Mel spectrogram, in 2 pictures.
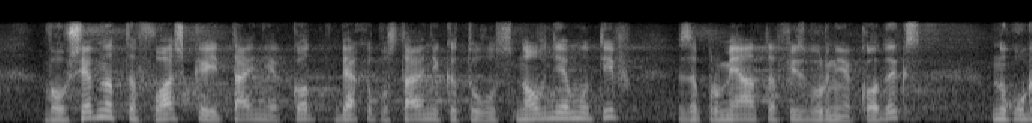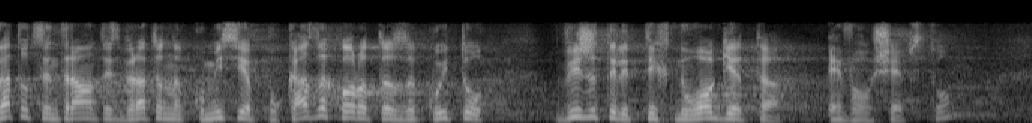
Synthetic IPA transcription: vɐlˠʃɛbnət̪əflˠaʃkəit̪ajnijəkɔt̪̚bjaxəpost̪avɛnikɐt̪ɔːsnɔvnijəmot̪if | zɐpɾomʲjanət̪əfizboɾnijəkɔd̪ɛks | nokoɡat̪ot̪sɛnt̪ɾalˠnət̪əizbiɾat̪ɛlˠnəkomisijəpokazəxɔɾət̪əzɐkoit̪o | viʒd̪ət̪ɛlit̪ɛxnolˠɔɡ̟ʲiət̪ə | ɛvɐlˠʃɛpst̪vo

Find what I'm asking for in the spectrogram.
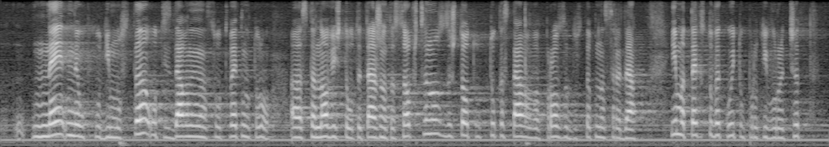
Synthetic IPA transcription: nɛnɛopxod̪imost̪əot̪izd̪avɐnɛnɐsoːt̪vɛt̪not̪o | st̪ɐnɔviʃt̪ɛot̪ɛt̪aʒnət̪əsɔpʃt̪vɛnost̪zɐʃt̪ɔt̪ot̪ukəst̪avəvɐpɾɔszɐd̪ost̪ɤpnəsɾɛd̪a | imət̪ɛkst̪ʊvɛkoit̪ʊpɾot̪ʲivoɾɛt͡ʃɤt̪

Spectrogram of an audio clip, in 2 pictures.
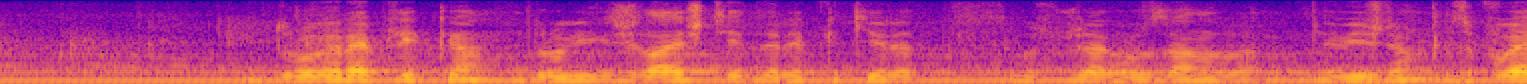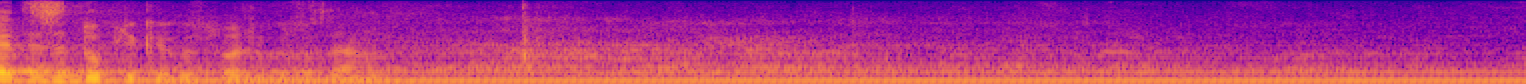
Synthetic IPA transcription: d̪ɾuɡəɾɛplikəd̪ɾuɡiʒɛlˠaɛʃt̪id̪ɐɾɛplikiɾət̪ | ɡospoʒaɡɾozd̪anovə | nɛviʒd̪əmzɐpovʲad̪əjt̪ɛzɐd̪uplikəɡospɔʒʊɡoɾzd̪anovə

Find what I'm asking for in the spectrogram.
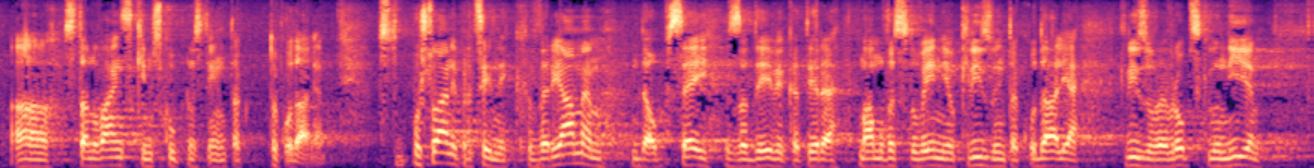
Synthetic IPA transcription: st̪anɔʋajnskimskupnɔst̪int̪ | t̪akod̪a̰ːljɛ̰ | spɔʃt̪ɔʋaːnipɾɛt̪seːd̪nikʋɛɾjaːmɛmd̪aɔpsɛjzad̪eːʋikat̪eːɾɛmaːmɔʋəslɔʋeːnijɔkɾiːzuint̪akod̪aːljɛ | kɾiːzɔʋəɛwɾoːpskiuniːji

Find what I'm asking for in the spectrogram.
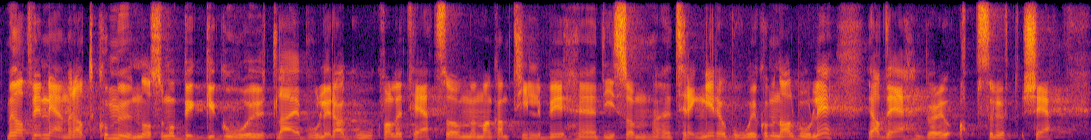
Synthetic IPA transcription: mɛnɑt̪ʋɪmeːnəɾɑt̪kʰʊmʉːnən̩ɔsːɔmɔbʏɡːəɡuːəʉːt̪læɪəbuːlɪəɾɑɾɡuːkʰʋɑlɪt̪ʰeːt̪sɔmːɑnkʰɑnt̪ʰɪlbyːd̪ɪsɔmt̪ʰɾɛŋːəɾɔbuːɪkʰʊmʉnɑːlbuːlɪjɑːd̪ɛbøːɾjʊʔɑpsʊlʉt̪ːʂeː

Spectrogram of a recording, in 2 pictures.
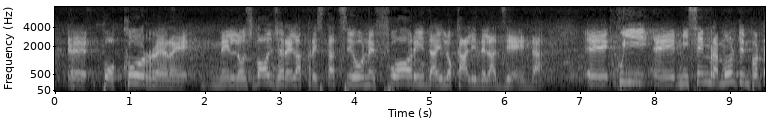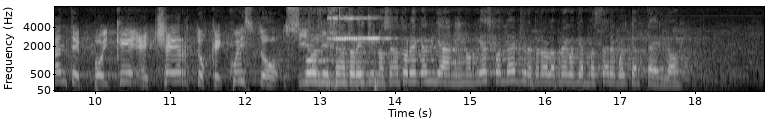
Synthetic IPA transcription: pwɔkʰːorːeɾe | nelːozvɔld͡ʒeɾelapɾest̪at̪sːjoːnefwɔːɾid̪ajlokaːlid̪elːad̪zːjɛnd̪a̰ | kwiɛmisembɾamolt̪oimport̪ant̪epojkeɛt͡ʃːɛrt̪okekːwest̪ossiozisenat̪oːɾet̪iːnosenat̪oːɾekand̪jaːninonriɛskoalːɛd͡ʒːeɾepeɾɔlapɾɛːɡod̪iabːasːaːɾekwelkart̪ɛlːo

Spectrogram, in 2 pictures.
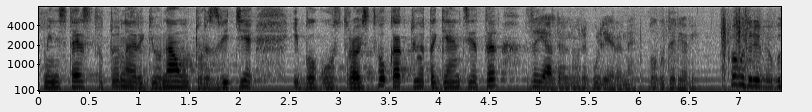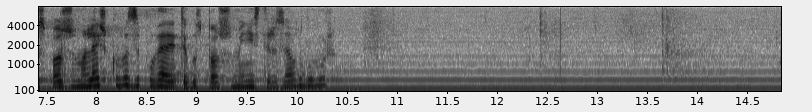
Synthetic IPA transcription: minist̪ɛɾst̪vot̪onɐɾɛɡʲionalˠnot̪oɾɐzvit̪iɛ | iblˠɐɡoːst̪ɾɔjst̪vokak̚t̪oiot̪ɐɡʲɛnt̪sijət̪ə | zɐjad̪ɾɛnoɾɛɡulʲiɾɐnɛblˠɐɡod̪ɐɾʲəvḭ | b̥lˠɐɡod̪ɐɾʲjəviɡospɔʒʊmɐlɛʃkovɐzɐpovʲjad̪əjt̪ɛɡospɔʒʊminist̪əɾzɐɔd̪ɡovoɾ

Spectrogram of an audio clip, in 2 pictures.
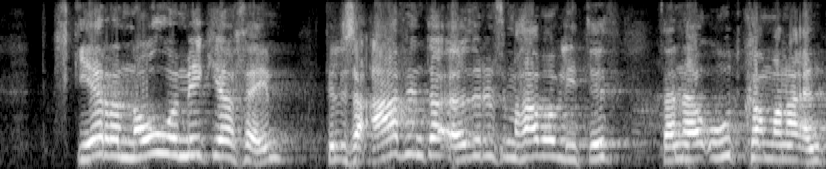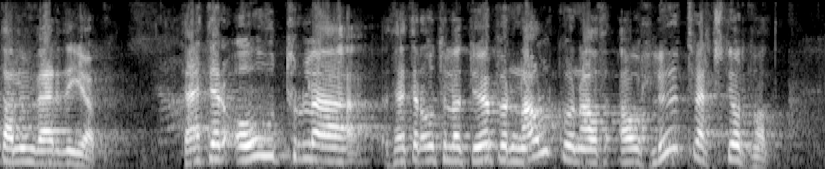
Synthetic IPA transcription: scɛːɾanoːwʏmɪːcɪavθejm | t̪ʰɪlvɛs̬aðʔaːfɛnt̪aʔœðɾʏmsɛmɦaːvaɔliːt̪ɪðθanːɪauːt̪kʰɔmːanaɛnt̪anʏmvɛɾðɪjœ̰p̚n | θɛht̪ɛɾoːwt̪ʰɾulɛɣaθɛht̪ɛɾowt̪ʰɾulɛɣat̪œːpʏɾnawlkʏnaawl̥ʏːt̪vɛr̥kst̪jowɾt̪a̰lt̪ḁ

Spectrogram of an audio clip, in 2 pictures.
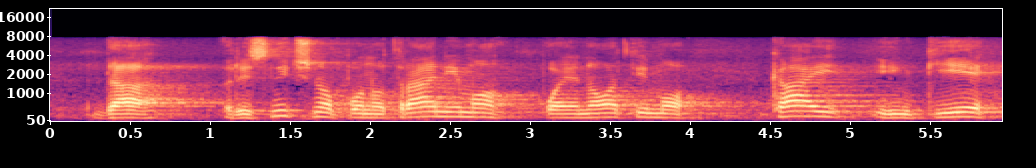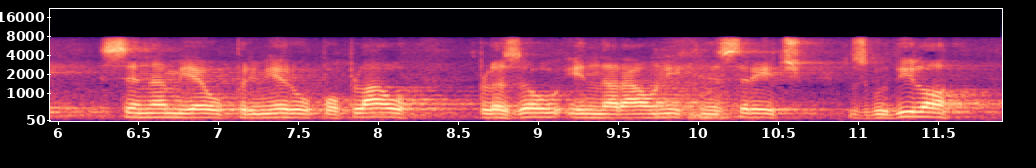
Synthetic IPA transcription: d̪aɾɛsnit͡ʃnɔpɔnɔt̪ɾaːnimɔpɔɛnɔːt̪imɔ | kajiŋkje | sɛnamjɛwpɾimeːɾupɔplaːwplazɔwʔinːaɾawnixnɛsɾeːt͡ʃ | zɡɔd̪iːlɔ

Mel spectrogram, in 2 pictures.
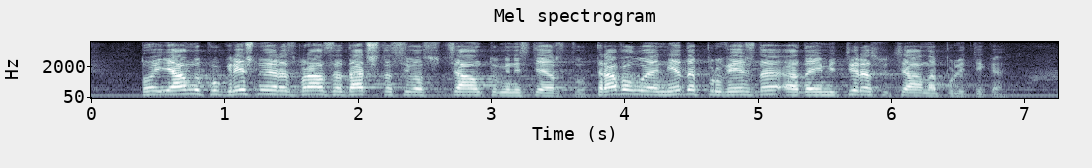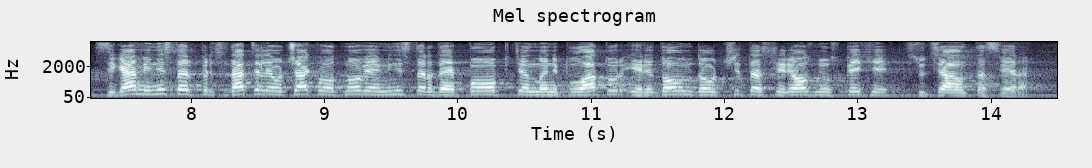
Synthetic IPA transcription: t̪ɔjːavnopoɡɾɛʃnoɛɾɐzbɾalˠzɐd̪at͡ʃɐ̥t̪əsivɐfsot̪sialˠnot̪ominist̪ɛɾst̪vo̰t̪ɾʲabvɐlˠoɛnɛd̪ɐpɾovɛʒd̪əʔɐd̪ɐɛmit̪iɾəsot̪sialˠnəpolit̪ikə̰ | sɛɡaminist̪əɾpɾɛt̪sɛd̪at̪ɛlʲɛot͡ʃakvɐot̪nɔvijəminist̪əɾd̪ɐɛpoɔpi̥t̪ɛnmɐnipʊlˠat̪oɾiɾɛd̪ɔvnod̪ɐot̪̚t͡ʃit̪əsɛɾiɔzniʊspɛxifsot̪sialˠnɐt̪əsfɛɾə̰

